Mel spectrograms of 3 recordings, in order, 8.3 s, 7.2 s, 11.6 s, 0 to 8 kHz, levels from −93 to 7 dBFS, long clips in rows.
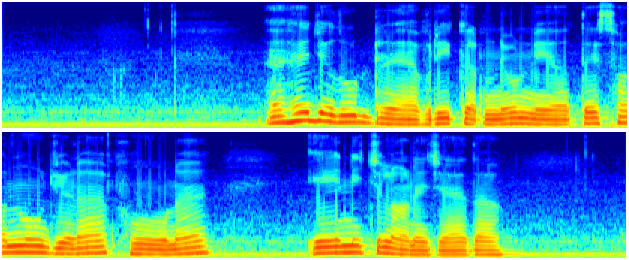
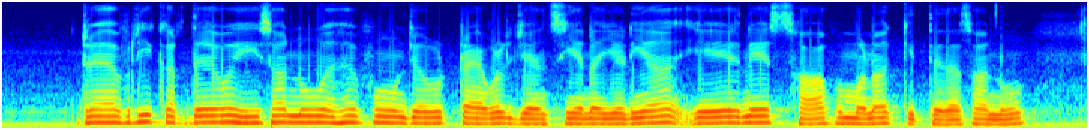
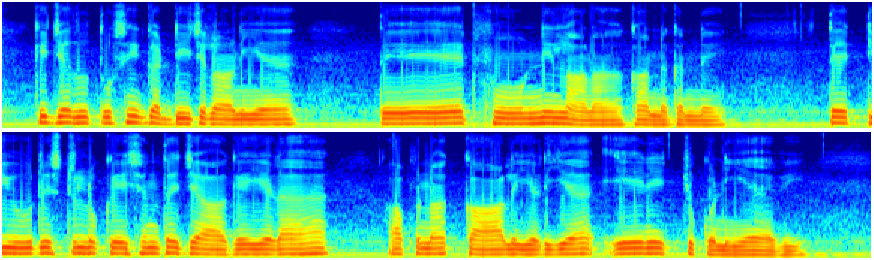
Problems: background sounds at intervals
